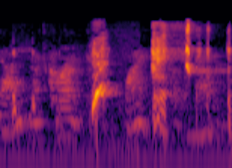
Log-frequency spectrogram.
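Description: Babbling voice broken by sudden sharp catches, about three in two seconds; hiccups.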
